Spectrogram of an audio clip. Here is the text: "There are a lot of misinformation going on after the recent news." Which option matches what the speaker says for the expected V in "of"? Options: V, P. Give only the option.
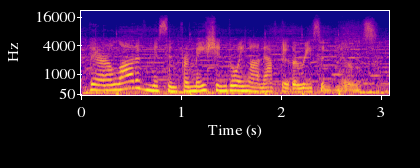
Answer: V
